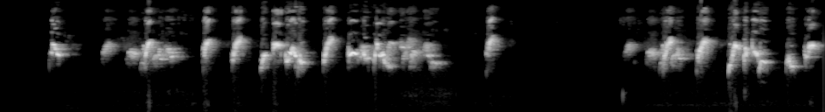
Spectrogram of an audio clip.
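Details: Red-whiskered bulbul song to start the day, a series of crisp slurred chirps building into a warbled run, then a long pause before another lively phrase.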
